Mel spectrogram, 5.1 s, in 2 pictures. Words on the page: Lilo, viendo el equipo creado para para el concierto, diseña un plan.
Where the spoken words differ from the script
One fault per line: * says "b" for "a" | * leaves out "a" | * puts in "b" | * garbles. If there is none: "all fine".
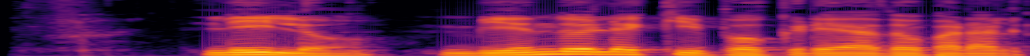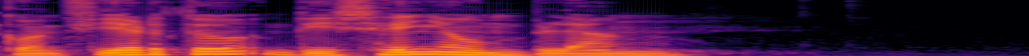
* leaves out "para"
